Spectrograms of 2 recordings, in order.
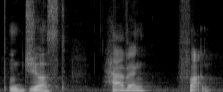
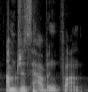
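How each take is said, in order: First: Slow, spaced words trailing away quieter; slowing and fading to near silence; drawn-out, fading. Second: Said in the usual way. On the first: Shown as a demonstration. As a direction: let each word drop off. Repeats phrase, then draws it out.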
